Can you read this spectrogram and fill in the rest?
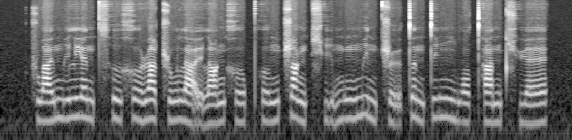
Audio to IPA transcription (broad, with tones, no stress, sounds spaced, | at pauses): ʈ͡ʂ w a˧˥ ɪ̯ m i˧˥ l j ɛ˥˧ n t͡sʰ ɹ̩˥˧ x ɤ˥˧ ɻ ä˥˩ ʈ͡ʂ u˧˥ l a̰˨˩ ɪ̯ l ɑ˧˥ ŋ x ɤ˧˥ pʰ ɤ˧˥ ŋ ʈ͡ʂ ɑ˥˩ ŋ t͡ɕʰ ḭ˨˩ m ʊ˥ ŋ m i˥˩ n ʈ͡ʂ ɻ̩˨˩ t̪ ə˥˩ n t̪ i˥ ŋ m w ɔ˥ t̪ʰ a˥ n t͡ɕʰ ɥ ɛ˧˥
